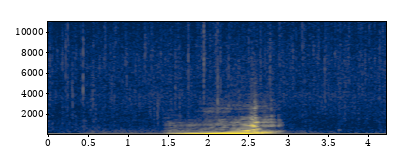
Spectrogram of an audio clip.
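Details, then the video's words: Southern right whale in South West Australia near Augusta, studied for acoustic behaviour: a single low moaning call about one and a half seconds long, rising then sweeping upward with rich harmonics, over quiet background noise. "Acoustic behaviour of Southern Right Whales"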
